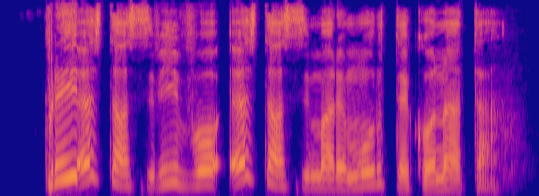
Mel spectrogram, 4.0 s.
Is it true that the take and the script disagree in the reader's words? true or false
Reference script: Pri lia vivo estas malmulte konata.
true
